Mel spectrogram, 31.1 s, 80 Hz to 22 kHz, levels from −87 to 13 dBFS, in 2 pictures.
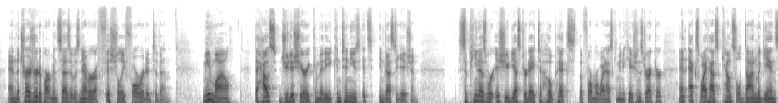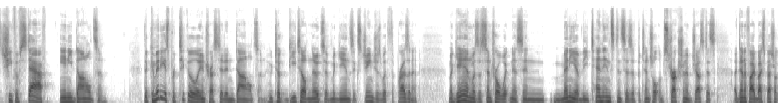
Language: English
